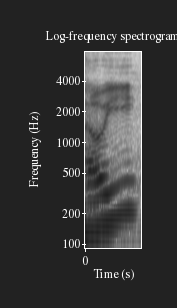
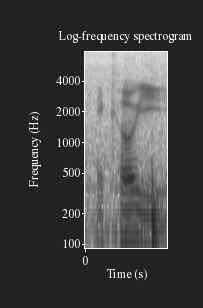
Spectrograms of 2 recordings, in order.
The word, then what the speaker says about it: Ikoyi: Ikoyi? Ikoyi, Is that how yeah. it's pronounced?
